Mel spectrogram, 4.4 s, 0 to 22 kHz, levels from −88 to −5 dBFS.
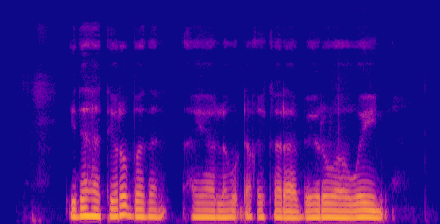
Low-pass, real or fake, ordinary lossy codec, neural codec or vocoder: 19.8 kHz; fake; MP3, 96 kbps; autoencoder, 48 kHz, 128 numbers a frame, DAC-VAE, trained on Japanese speech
